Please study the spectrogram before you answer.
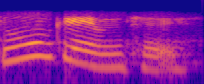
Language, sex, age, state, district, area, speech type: Gujarati, female, 18-30, Gujarat, Surat, rural, conversation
